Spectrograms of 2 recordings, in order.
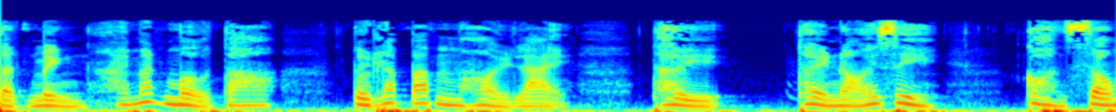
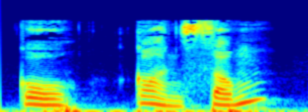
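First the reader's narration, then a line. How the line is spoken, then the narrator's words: Loud. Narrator (Vietnamese): Thầy lớn tiếng nói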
